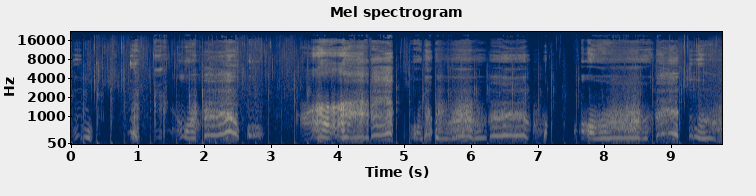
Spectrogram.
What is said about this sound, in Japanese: ごめんなさい、あくびします。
